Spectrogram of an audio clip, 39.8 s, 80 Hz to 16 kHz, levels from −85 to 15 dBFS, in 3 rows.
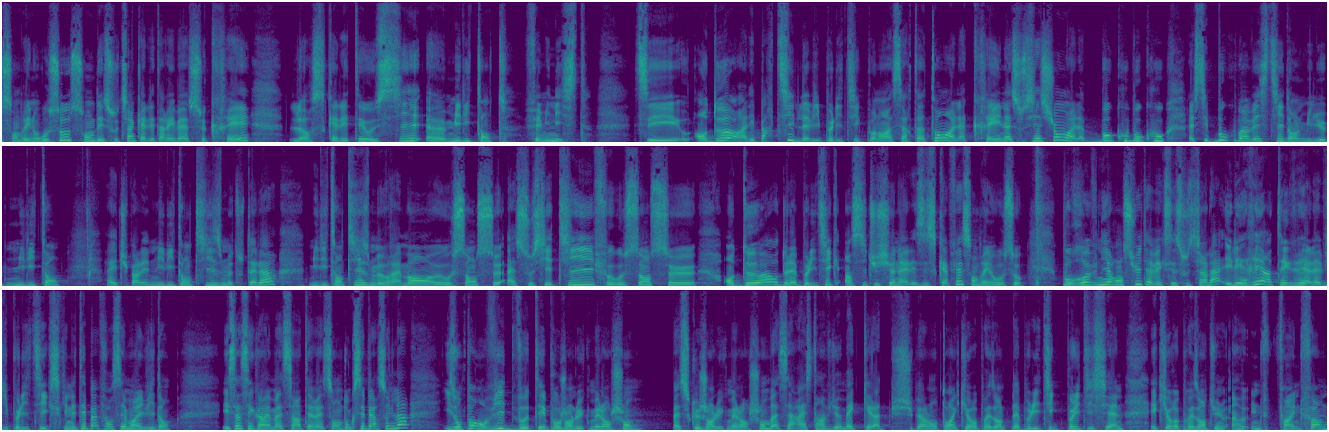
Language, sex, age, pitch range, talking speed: French, female, 20-39, 175-240 Hz, 220 wpm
